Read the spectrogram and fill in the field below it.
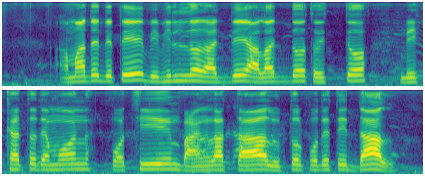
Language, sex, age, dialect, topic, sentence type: Bengali, male, 18-24, Jharkhandi, agriculture, statement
